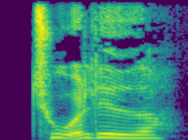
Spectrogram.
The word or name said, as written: turleder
